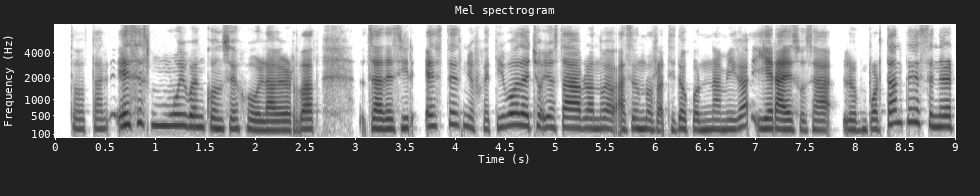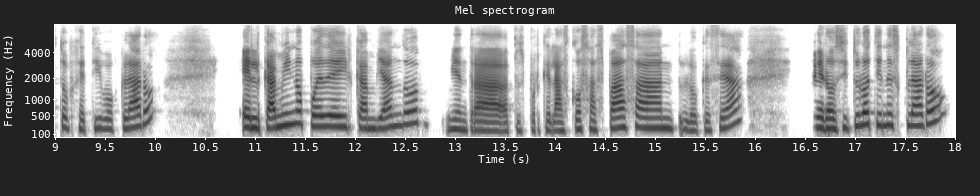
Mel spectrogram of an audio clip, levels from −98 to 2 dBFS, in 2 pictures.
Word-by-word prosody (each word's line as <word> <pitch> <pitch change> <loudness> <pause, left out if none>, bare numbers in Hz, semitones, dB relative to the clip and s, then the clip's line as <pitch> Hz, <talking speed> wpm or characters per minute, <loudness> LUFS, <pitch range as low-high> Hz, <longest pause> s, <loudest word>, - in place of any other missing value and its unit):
Total, 205 -1 -8
ese 280 +6 +3
es 305 - -4
muy 270 0 0
buen 245 -1 +1
consejo, 210 -3 -2
la 185 0 +1
verdad. 185 +3 0 0.4
O - - -17
sea, 210 -1 +3
decir, 210 +2 -2
este 260 +2 -3
es 280 -1 -6
mi 240 - -5
objetivo. 235 +7 -2
De 275 - +4
hecho, 255 -1 -5
yo 235 +1 -2
estaba 225 0 +3
hablando 215 0 -2
ha 210 - -2
hace 200 +2 -4
unos 205 -2 -2
ratitos 200 +2 -4
con 190 -1 -4
una 200 +1 -2
amiga 200 +6 -3
y 210 +1 -1
era 205 -2 +7
eso, 190 -1 -3
o - - -9
sea, 185 0 -3
lo 190 0 -4
importante 250 - -2
es 330 - -2
tener 245 -2 0
tu 245 - -6
objetivo 205 -1 -6
claro. 245 - +1 0.9
El 225 -3 +5
camino 270 +9 +4
puede 255 -3 +4
ir 245 -1 -3
cambiando 240 +9 0 0.2
mientras, 180 -4 +3
pues, 170 0 -14
porque 185 +1 -10
las 170 -1 -1
cosas 200 -2 -5
pasan, 220 -1 +3
lo 175 -3 -7
que 180 - -9
sea, 240 - 0 0.7
pero, 220 -2 +4
si 225 +2 -5
tú 265 - -3
lo 295 +1 +6
tienes 280 -1 -2
claro, 275 +6 +3
220 Hz, 195 wpm, -24 LUFS, 200-255 Hz, 0.9 s, era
